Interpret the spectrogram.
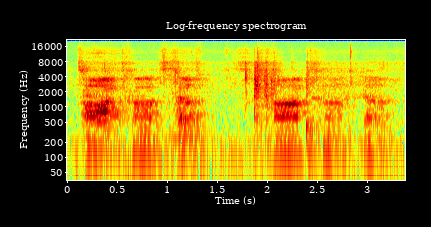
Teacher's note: The A is a nasal, but that T-H, that T, that it's like tum, tum.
